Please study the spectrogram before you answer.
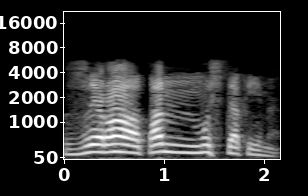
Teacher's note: والوجه الثالث بالصاد المشمة صوت الزاي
